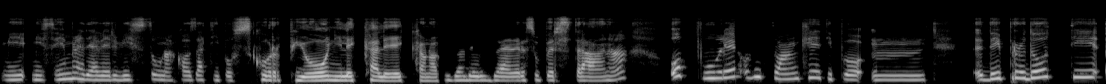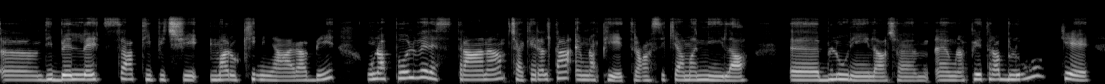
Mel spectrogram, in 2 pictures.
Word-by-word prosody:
mi 210 +1 -3
mi 215 - -3
sembra 240 +5 -1
di 225 - +1
aver 205 0 0
visto 210 +3 -4
una 200 -3 -4
cosa 205 +1 -6
tipo 195 -2 -10
scorpioni, 190 -1 +3
lecca 190 +1 +3
lecca, 170 0 +1
una 165 -1 -2
cosa 195 0 -3
del 190 0 +1
genere 180 0 0
super 195 0 -3
strana. 185 +7 -1 0.4
Oppure, 310 -6 +1
ho 300 - -11
visto 340 -3 -2
anche 270 +5 -2
tipo, 225 -6 -3
mhmm, 205 0 -4
uhm, - - -7 0.6
dei 255 +5 +2
prodotti, 330 +3 +1
uhm, 205 -1 -2
di 220 +2 +2
bellezza 230 +3 +4
tipici 215 -2 +1
marocchini 210 0 0
arabi, 195 +8 -1 0.3
una 255 +2 +3
polvere 300 +1 +2
strana, 225 +1 +1
cioè 215 - -2
che 225 +3 -5
in 225 - -2
realtà 235 +6 0
è 220 - -3
una 210 -1 -1
pietra, 190 0 -2
si 215 +3 -6
chiama 205 0 -1
nila, 190 -3 +2 0.4
ehm, 200 -1 +3
blu 230 +3 +4
nila, 185 -3 +1
cioè 180 -1 -5
è 195 +2 -3
una 195 -1 -2
pietra 235 +2 +1
blu 230 - 0
che, 210 -7 +2
210 Hz, 150 wpm, -24 LUFS, 195-240 Hz, 0.6 s, bellezza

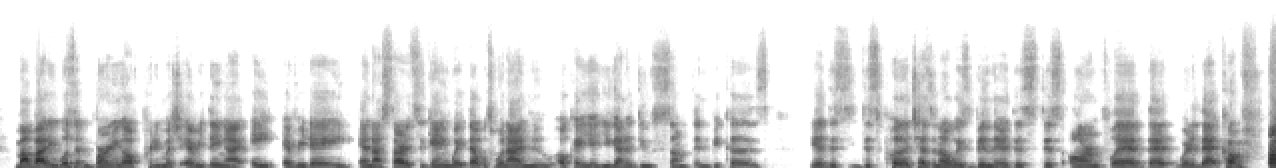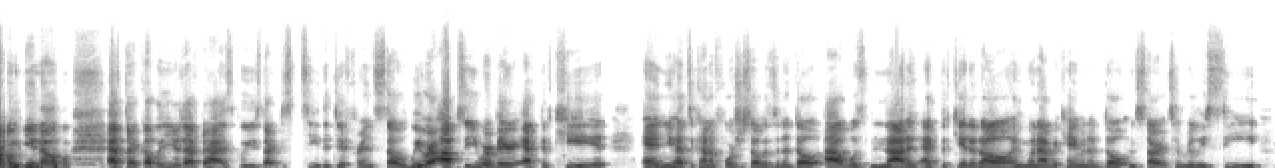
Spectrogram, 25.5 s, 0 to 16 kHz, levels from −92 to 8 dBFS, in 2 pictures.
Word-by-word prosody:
my 170 - +7
body 165 -1 +7
wasn't 180 -3 -3
burning 165 -2 -1
off 145 0 +1
pretty 160 -4 -8
much 145 0 -5
everything 140 -2 -2
I 130 -1 +1
ate 145 -1 -4
every 140 -1 -3
day, 135 +1 -4
and 150 0 0
I 135 - +3
started 145 +1 +1
to 145 - -12
gain 145 -1 -2
weight, 145 -1 -3
that 145 -1 +1
was 150 -1 -11
when 145 0 -4
I 145 0 +3
knew, 135 -2 -6
"Okay, 150 -2 -3
yeah, 135 -1 -5
you 140 +2 -5
gotta 135 -1 -2
do 140 +1 -5
something 130 -2 -9
because 130 0 -9 0.4
yeah, 140 -3 -3
this 150 0 -8 0.2
this 150 0 -8
pudge 155 -1 -1
hasn't 145 0 -2
always 140 0 -2
been 150 -2 -1
there, 130 +1 -3
this 145 +1 -8
this 150 0 -5
arm 145 -1 -1
flab 140 -1 +1
that 140 0 -1
where 145 0 -4
did 160 +2 -6
that 165 0 +3
come - - +2 0.2
from?" 310 -4 +8
You 270 -1 +4
know? 215 0 +2 0.4
After 215 -1 +6
a - - -3
couple 195 -2 +1
years 190 0 -6
after 180 +1 +2
high 165 -3 +2
school, 165 -2 -13
you 160 - -8
start 170 - -4
to - - -23
s 150 - -22
see 170 -3 -13
the 150 - -8
difference, 145 -1 -9
so, 150 +1 +2
we 235 - +1
were 310 - +8
opposite, 185 -3 +8
you 195 - -6
were 215 -2 +2
a - - -11
very 165 0 +2
active 160 -1 +1
kid, 140 -7 -3 0.4
and 170 -1 +2
you 175 - -1
had 150 -1 +1
to 145 - -14
kind 150 - -2
of 145 - -9
force 165 0 -7
yourself 150 -1 -3
as 140 - -16
an 140 - -8
adult, 150 +3 +1
I 170 - +8
was 150 -2 -7
not 160 0 +5
an 145 -2 -3
active 145 0 -3
kid 150 0 -3
at 135 +1 -3
all, 140 -2 +4
and 145 +1 -4
when 145 0 -3
I 140 0 +4
became 145 0 -5
an 135 - -6
adult 145 +2 -3
and 135 - -8
started 145 +1 -2
to 145 - -10
really 145 -1 -5
see 150 +1 -8
145 Hz, 245 wpm, -23 LUFS, 140-160 Hz, 0.4 s, from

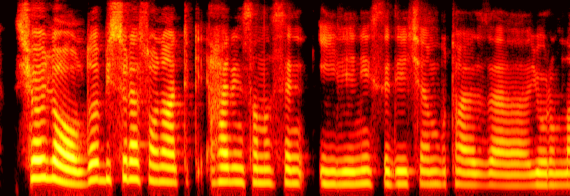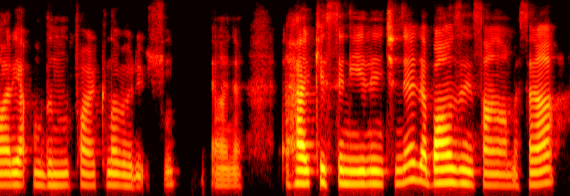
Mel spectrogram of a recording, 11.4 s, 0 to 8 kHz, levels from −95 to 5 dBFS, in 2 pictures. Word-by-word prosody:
Şöyle 280 0 +7
oldu. 230 +3 +7
Bir 260 - 0
süre 265 +1 +4
sonra 235 -3 0
artık 220 0 +1 0.2
her 225 +1 +3
insanın 215 -1 -3
senin 200 -1 -4
iyiliğini 190 0 -2
istediği 195 -1 -3
için 190 0 -6
bu - - -9
tarz, 175 -2 -4
eee, 165 -1 -4
yorumlar 175 0 -3
yapmadığının 175 -1 -7
farkına 175 0 -8
variyorsun. 160 +4 -13 0.4
Yani, 85 0 -12 0.4
herkes 200 +1 +1
senin 200 -1 -4
iyiliğin 190 0 -2
için 195 +2 -7
değil 245 +3 -5
de 215 -4 -3
bazı 205 0 +2
insanlar, 175 -3 -6
mesela, 190 +4 -4
190 Hz, 155 wpm, -22 LUFS, 175-210 Hz, 0.4 s, Şöyle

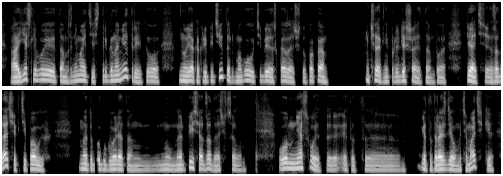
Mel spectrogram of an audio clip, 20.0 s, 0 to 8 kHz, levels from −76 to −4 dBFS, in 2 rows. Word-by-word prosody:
А 115 +1 +5
если 150 +3 0
вы 145 -4 +2
там 115 -3 0
занимаетесь 125 -2 -2
тригонометрией, 140 - -1
то, 120 -1 -1 0.4
ну, 130 -1 +1
я 130 0 +5
как 120 -1 -4
репетитор 125 - -2
могу 120 +3 -1
тебе 125 0 0
сказать, 115 -3 0
что 115 - -9
пока 120 +1 +2 0.9
человек 130 -2 +2
не 115 -1 -3
прорешает 120 -4 -1
там 105 -3 -4
по 110 -1 -4 0.4
5 125 -8 +6
задачек 120 - +2
типовых, 120 -3 +2 0.6
ну 135 0 0
это, 130 -1 +1
грубо 120 -3 -2
говоря, 120 +1 +4
там, 110 -2 -3 0.6
ну, 115 -1 -2
наверно, 115 +1 -1
50 130 -6 +1
задач 105 -6 -1
в - - -18
целом, 105 -4 -6 0.6
он 140 +2 +4
не 145 - +4
освоит 145 - 0
этот, 110 -2 -4 0.2
э, 105 -1 -4 0.4
этот 120 -5 -1
раздел 120 -1 +6
математики. 115 - -2
120 Hz, 130 wpm, -22 LUFS, 110-130 Hz, 0.9 s, 5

